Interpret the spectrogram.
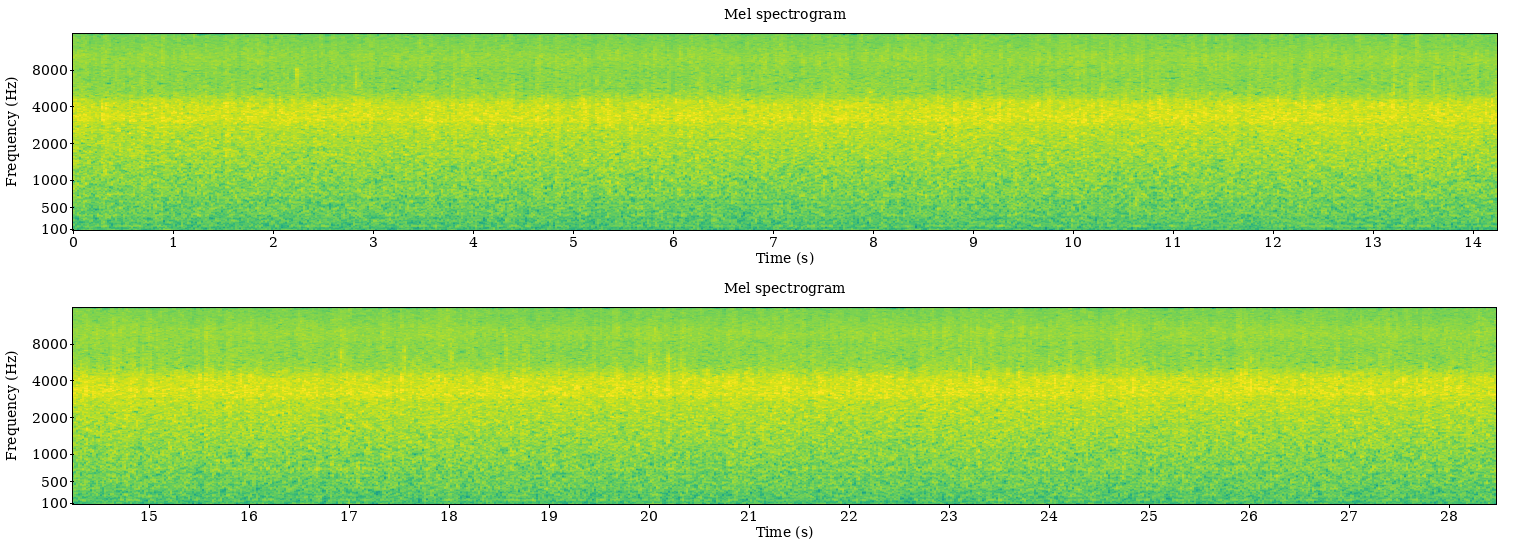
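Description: Steady rainfall: an even, unbroken hiss of rain with no thunder or other separate sounds.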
